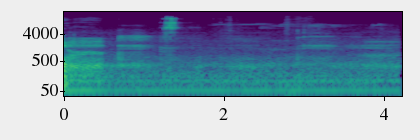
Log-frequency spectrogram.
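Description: Near silence with one light, short metallic click about one and a half seconds in, from small bike-brake parts being handled.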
